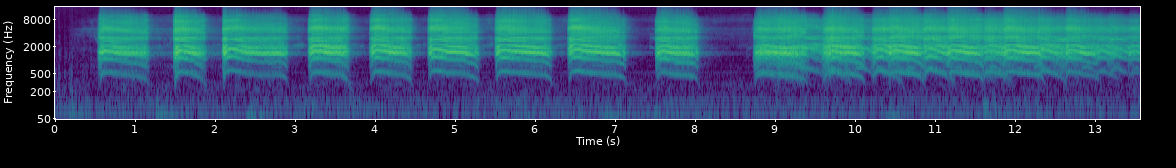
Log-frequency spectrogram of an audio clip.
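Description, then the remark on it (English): American crows caw loudly: a run of about nine harsh, evenly spaced caws, then several birds overlapping in a continuous noisy chorus of cawing. “And that crow I would really describe as just a caw.”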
